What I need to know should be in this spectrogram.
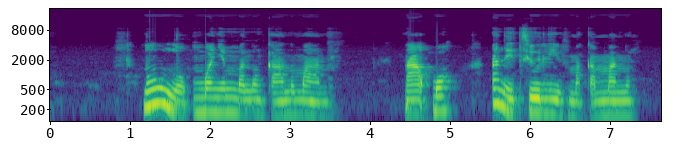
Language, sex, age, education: Igbo, female, 15-29, tertiary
